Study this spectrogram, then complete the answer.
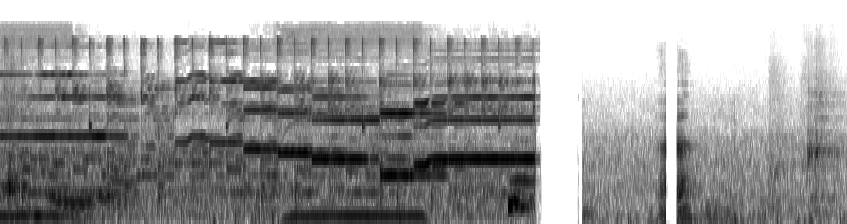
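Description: A phone ringtone plays during a recorded devotional reading, a looping electronic melody of bright repeating tones that runs loudly for several seconds, then cuts off abruptly. A background hum follows.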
